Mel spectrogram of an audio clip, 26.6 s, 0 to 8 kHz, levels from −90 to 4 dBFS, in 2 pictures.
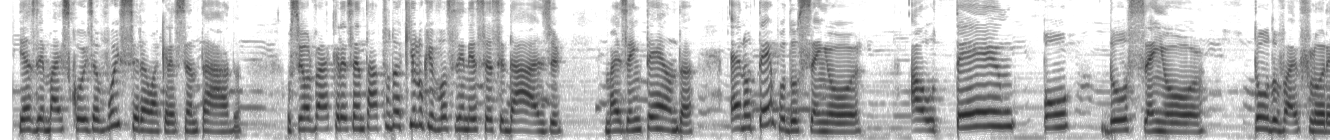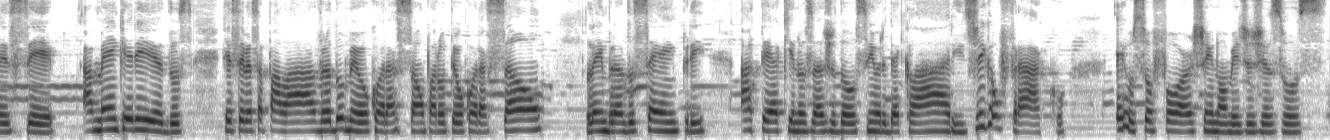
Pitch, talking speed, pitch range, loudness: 210 Hz, 140 wpm, 190-240 Hz, -19 LUFS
